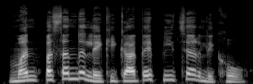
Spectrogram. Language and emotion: Sindhi, neutral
